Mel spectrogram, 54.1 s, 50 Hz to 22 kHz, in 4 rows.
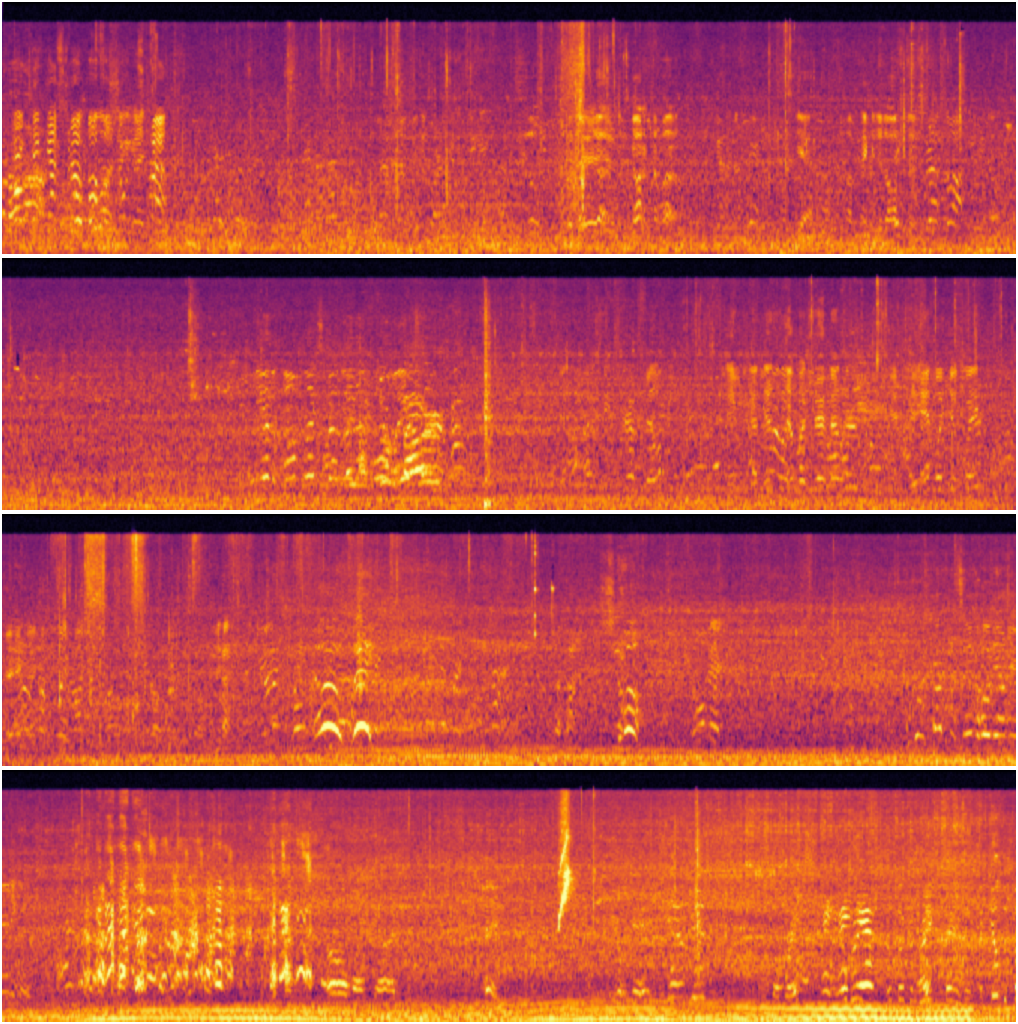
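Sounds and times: truck engine running under load: 0:28.6 - 0:54.0
people shouting: 0:31.1 - 0:33.5.

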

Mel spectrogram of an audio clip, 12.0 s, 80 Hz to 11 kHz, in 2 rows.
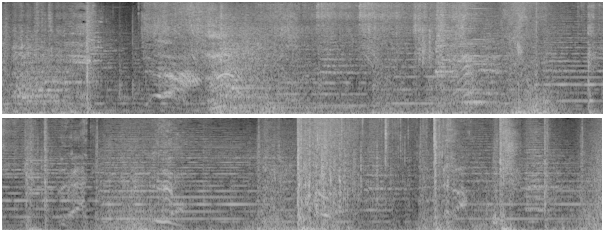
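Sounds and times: film score: 0:00.0 - 0:12.0.

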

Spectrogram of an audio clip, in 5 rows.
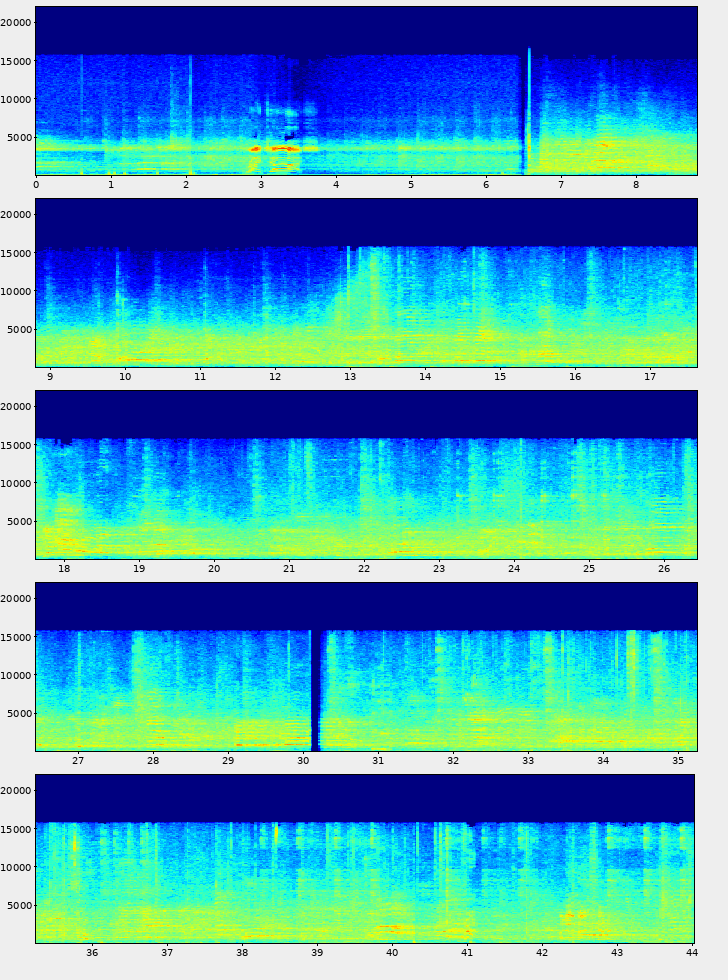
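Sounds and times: many voices talking and calling: 0:05.9 - 0:44.0.

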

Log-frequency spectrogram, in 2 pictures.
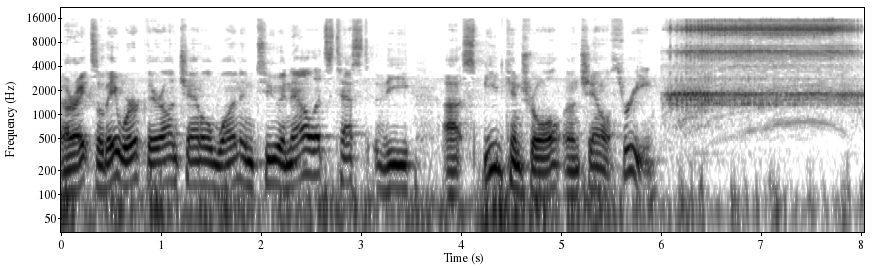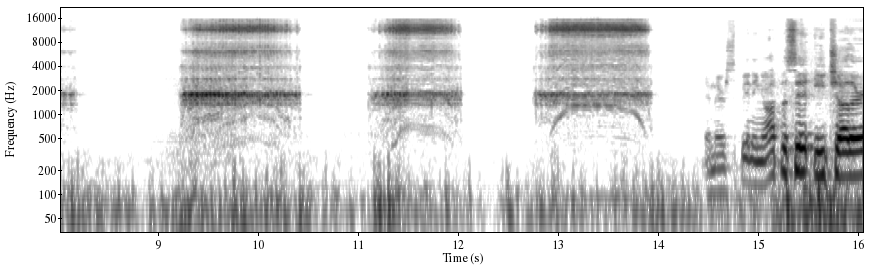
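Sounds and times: electric motors whining: 0:06.0 - 0:08.2, 0:09.2 - 0:10.5, 0:11.1 - 0:12.1, 0:12.8 - 0:14.0.

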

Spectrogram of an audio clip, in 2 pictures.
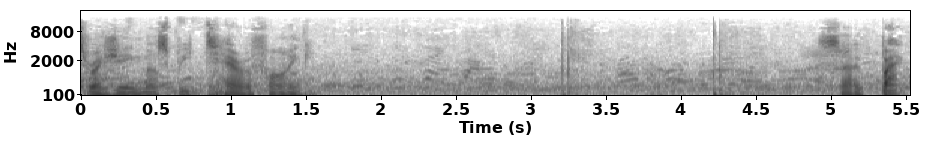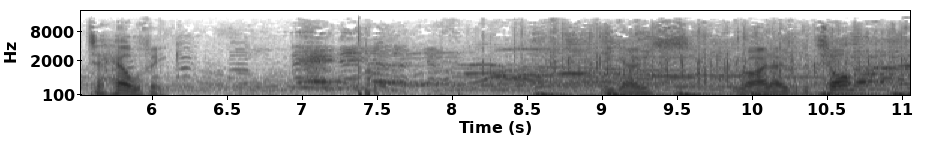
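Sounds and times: faint crowd murmur: 0:00.0 - 0:11.0
hand slapping volleyball: 0:04.2 - 0:04.4.

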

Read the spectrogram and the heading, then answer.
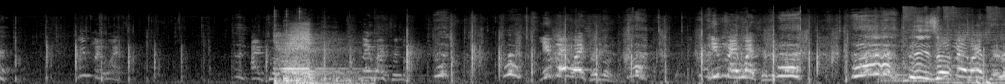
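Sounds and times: footsteps running on dirt: 0:00.0 - 0:10.0
loud burst: 0:02.8 - 0:03.8
people shouting: 0:07.7 - 0:09.1.

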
